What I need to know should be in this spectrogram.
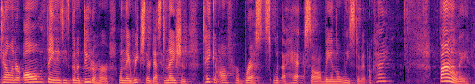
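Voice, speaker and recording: A woman's voice: mid-range voice, a little mellow, far from the mic, lightly acted. An actress playing a brash, upbeat self-defense seminar speaker who addresses her audience emphatically in an audio theatre piece. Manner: emphatic, peppy motivational-speaker delivery, folksy asides.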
